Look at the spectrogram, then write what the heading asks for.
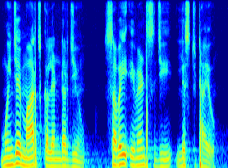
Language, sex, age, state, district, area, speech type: Sindhi, male, 30-45, Delhi, South Delhi, urban, read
